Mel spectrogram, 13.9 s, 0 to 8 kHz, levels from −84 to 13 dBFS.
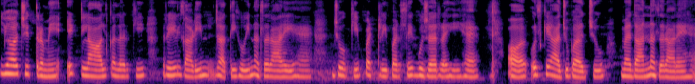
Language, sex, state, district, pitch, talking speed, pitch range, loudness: Hindi, female, Uttar Pradesh, Jalaun, 195 Hz, 140 wpm, 185-220 Hz, -18 LUFS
